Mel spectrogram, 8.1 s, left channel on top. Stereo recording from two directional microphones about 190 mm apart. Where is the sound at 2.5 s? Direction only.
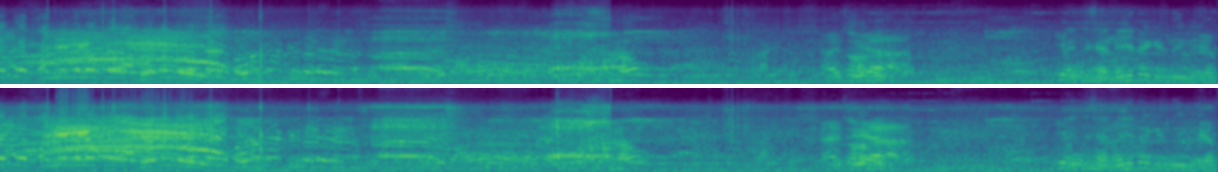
30° left (ahead or behind).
